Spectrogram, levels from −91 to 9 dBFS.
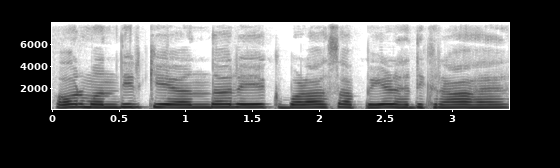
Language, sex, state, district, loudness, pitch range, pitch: Hindi, male, Jharkhand, Deoghar, -10 LUFS, 250-265 Hz, 255 Hz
